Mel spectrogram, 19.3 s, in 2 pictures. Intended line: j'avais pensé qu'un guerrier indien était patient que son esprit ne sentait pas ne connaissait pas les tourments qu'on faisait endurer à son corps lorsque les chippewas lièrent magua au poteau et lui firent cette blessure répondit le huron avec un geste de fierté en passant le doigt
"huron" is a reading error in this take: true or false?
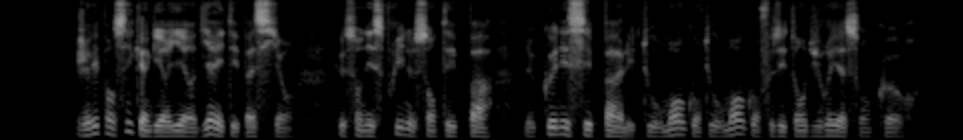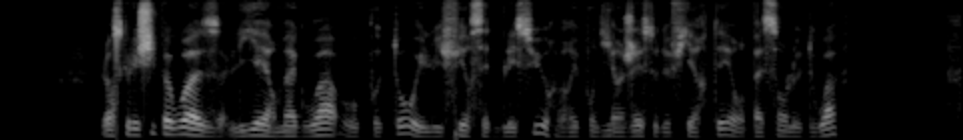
true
